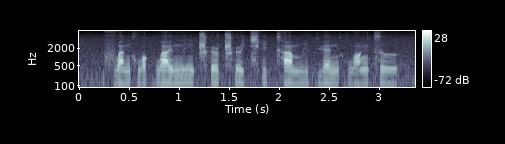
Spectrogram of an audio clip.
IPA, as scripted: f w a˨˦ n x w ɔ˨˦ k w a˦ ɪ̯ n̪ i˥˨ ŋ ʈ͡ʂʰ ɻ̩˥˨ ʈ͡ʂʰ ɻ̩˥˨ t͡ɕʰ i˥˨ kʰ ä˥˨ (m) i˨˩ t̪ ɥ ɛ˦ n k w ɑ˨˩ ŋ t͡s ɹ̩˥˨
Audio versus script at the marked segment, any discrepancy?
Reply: no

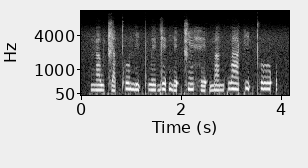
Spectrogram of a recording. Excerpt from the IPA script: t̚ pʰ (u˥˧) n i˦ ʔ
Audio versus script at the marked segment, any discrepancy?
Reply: yes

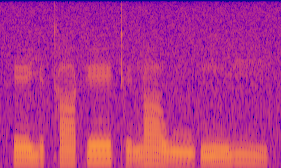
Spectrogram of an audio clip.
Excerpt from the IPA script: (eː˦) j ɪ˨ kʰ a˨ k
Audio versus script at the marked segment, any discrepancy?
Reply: yes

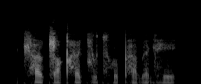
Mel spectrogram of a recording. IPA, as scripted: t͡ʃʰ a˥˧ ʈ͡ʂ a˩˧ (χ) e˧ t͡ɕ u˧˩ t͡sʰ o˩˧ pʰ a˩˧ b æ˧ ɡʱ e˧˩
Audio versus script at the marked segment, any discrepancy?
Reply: yes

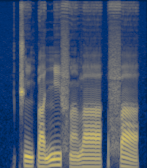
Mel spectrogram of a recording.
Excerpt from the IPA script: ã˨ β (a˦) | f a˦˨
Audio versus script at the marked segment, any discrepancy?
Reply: no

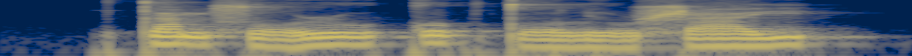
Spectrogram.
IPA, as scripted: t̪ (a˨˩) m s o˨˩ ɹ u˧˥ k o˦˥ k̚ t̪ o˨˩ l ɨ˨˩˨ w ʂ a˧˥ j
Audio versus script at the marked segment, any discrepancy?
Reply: yes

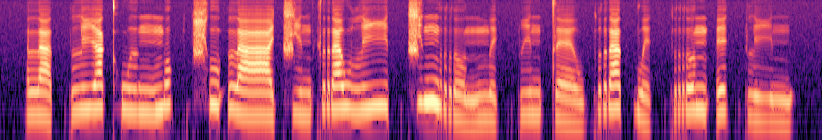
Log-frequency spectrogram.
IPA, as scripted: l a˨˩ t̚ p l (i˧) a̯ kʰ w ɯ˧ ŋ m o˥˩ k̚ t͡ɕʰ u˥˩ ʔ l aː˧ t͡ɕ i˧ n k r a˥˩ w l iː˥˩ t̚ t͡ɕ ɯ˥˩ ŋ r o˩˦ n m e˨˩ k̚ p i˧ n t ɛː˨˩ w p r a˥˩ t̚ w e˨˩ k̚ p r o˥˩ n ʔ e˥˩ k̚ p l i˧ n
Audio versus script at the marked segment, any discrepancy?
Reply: yes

